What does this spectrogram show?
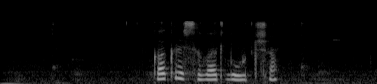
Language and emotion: Russian, neutral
